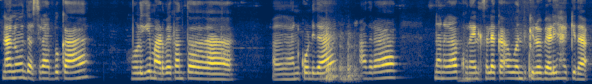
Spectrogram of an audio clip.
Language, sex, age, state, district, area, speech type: Kannada, female, 45-60, Karnataka, Bidar, urban, spontaneous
